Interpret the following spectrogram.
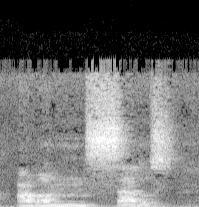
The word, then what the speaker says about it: avanzados: This is an interesting word. Avanzados, not avanzados, because it is ube, it will be pronounced like bo. Avan, it is zeta, it will be pronounced like so. Avanzados.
